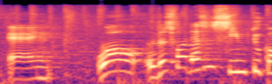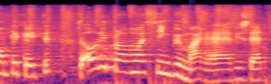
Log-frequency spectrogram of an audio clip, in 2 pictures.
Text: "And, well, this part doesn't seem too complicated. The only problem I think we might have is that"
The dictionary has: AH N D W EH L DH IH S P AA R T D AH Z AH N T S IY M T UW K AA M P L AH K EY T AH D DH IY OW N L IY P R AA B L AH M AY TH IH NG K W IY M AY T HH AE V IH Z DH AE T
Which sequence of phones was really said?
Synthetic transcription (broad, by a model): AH N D W EH L DH IH S F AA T D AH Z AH N T S IY M T UW K AA M P L AH K EY T AH D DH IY OW N L IY P R AA B L AH M AY TH IH NG K W IY M AY T HH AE V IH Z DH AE T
